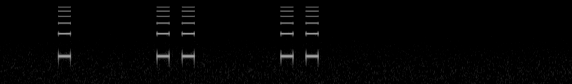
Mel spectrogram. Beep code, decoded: 1-2-2

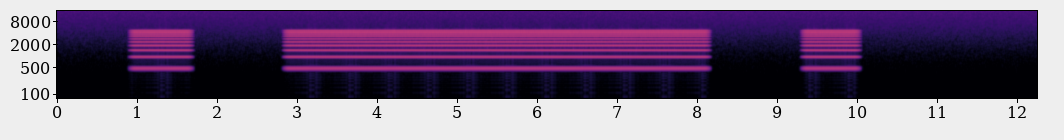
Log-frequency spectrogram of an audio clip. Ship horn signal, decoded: 1 short, 1 long, 1 short

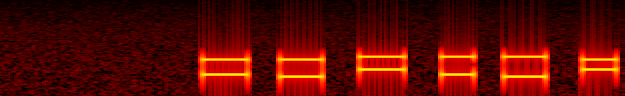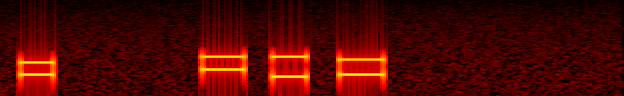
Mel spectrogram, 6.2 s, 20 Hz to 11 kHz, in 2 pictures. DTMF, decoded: 52#6304 #35

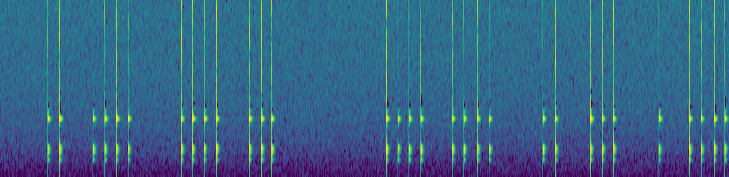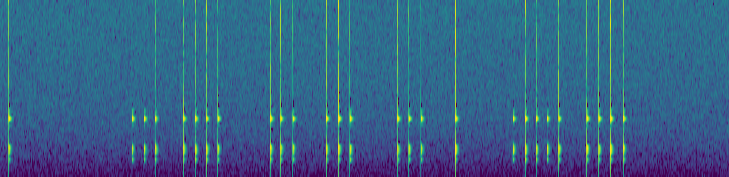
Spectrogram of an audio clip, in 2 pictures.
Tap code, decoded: IS THE ONLY

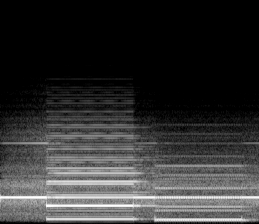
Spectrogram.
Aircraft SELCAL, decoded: CR-AB

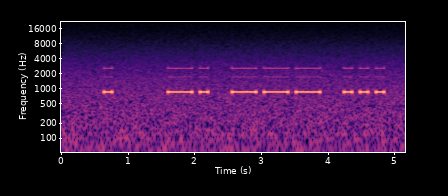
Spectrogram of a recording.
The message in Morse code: E NOS

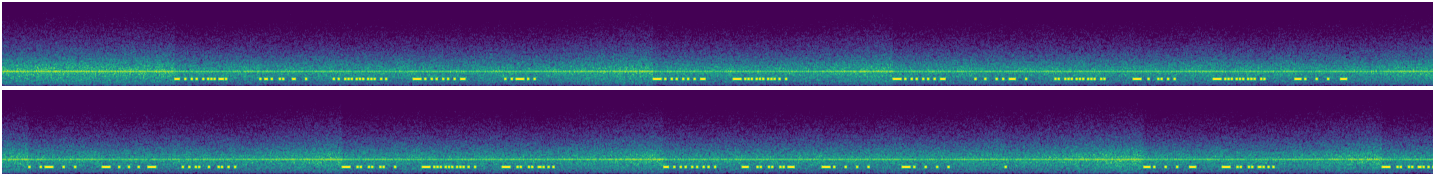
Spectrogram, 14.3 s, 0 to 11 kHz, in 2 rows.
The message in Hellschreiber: G7SDI DE DJ8KBU TNX FER CALL. UR …

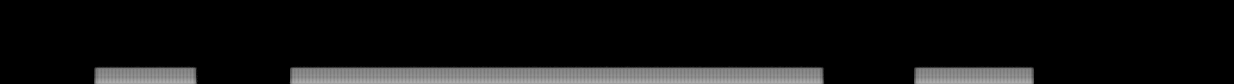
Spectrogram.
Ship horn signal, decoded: 1 short, 1 long, 1 short

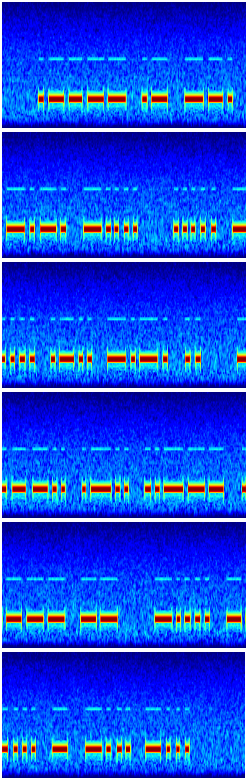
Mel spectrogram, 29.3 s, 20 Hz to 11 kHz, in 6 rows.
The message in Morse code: 1AGC6 5BLCI 8L2JM 66TBB

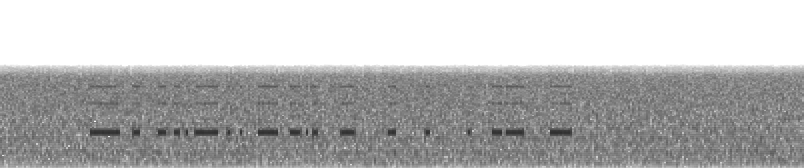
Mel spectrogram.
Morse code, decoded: none

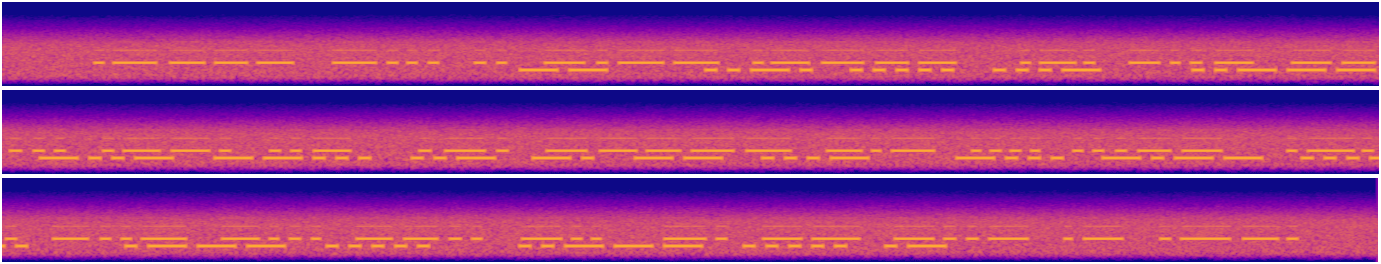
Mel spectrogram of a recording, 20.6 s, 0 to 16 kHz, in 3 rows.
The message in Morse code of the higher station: 1BIY1 RX7PU R0KH3 LXBZD NMXAP

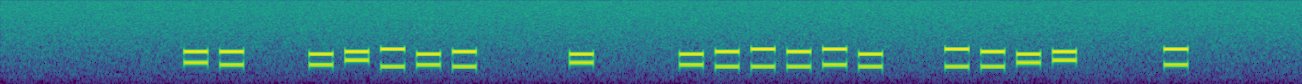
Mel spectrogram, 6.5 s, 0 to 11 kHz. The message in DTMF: 85 40342 7 423261 3270 6

